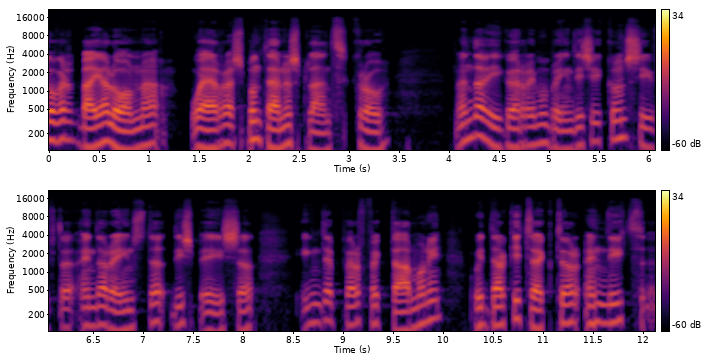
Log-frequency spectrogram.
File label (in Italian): outdoor inglese; discovercomacchio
